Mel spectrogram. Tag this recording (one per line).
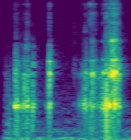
drink
clink
glass
crunch
ice-cube
click
ice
